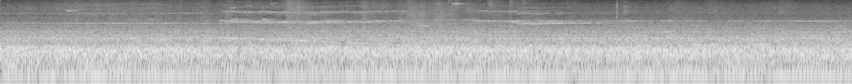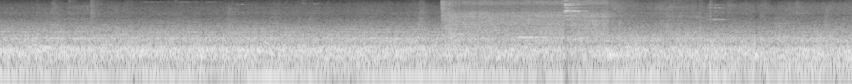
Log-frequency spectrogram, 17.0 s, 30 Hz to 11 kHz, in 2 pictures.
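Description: Interior of a Shizuoka Railway A3000-series electric train rolling slowly to a stop and then standing, with a steady low rumbling hum. A high squeal sounds for a few seconds near the start, and a short hiss comes about thirteen seconds in.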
